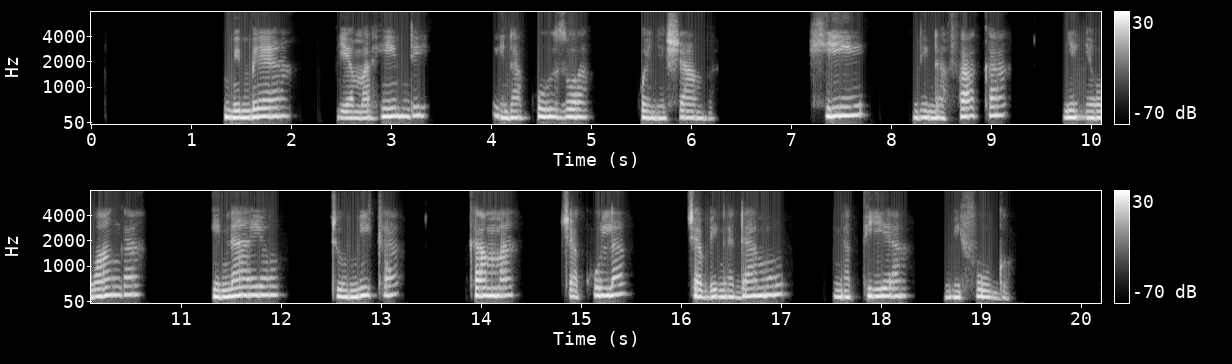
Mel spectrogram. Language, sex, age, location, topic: Swahili, female, 36-49, Nairobi, health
